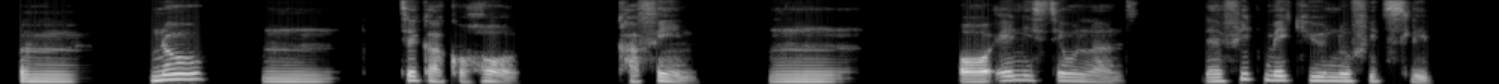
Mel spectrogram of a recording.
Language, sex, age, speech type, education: Nigerian Pidgin, male, 30-45, spontaneous, tertiary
